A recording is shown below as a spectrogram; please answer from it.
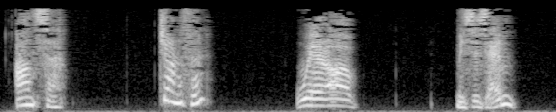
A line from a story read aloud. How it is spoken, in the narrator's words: His voice crackled with static, dropped out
